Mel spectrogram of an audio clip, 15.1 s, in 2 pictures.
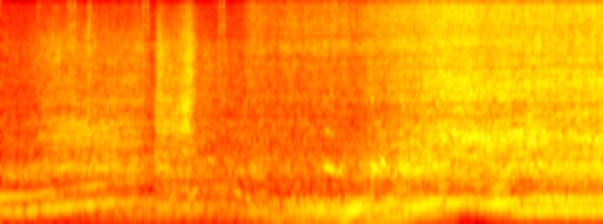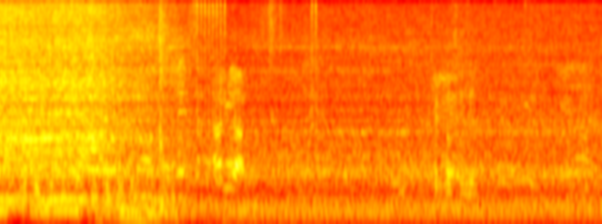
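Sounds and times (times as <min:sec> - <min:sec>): engine revving: 0:00.0 - 0:10.6
sharp clicks: 0:00.8 - 0:02.0, 0:09.9 - 0:10.5, 0:11.3 - 0:11.6.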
